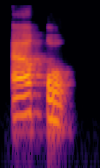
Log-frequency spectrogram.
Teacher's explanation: Hamza is very sharp for fatha open your jaws, attach with qaf. Qaf will get sifa of qalqala, and it is heavy. Aqo. Da will be light, and it is 2 counts long.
